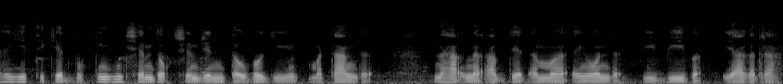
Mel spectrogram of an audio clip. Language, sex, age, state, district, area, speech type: Manipuri, male, 60+, Manipur, Churachandpur, rural, read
